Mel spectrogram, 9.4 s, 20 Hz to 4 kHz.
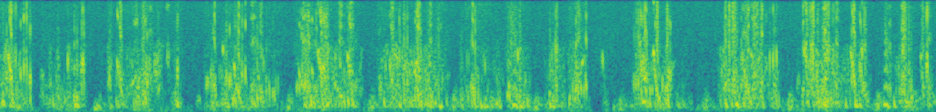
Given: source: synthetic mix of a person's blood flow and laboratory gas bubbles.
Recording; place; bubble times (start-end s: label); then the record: Doppler ultrasound of blood flow; precordium
0.00-0.35 s: bubbles
0.39-0.89 s: bubbles
1.05-1.83 s: bubbles
2.04-2.82 s: bubbles
2.93-3.65 s: bubbles
3.75-4.51 s: bubbles
4.58-5.33 s: bubbles
5.43-5.92 s: bubbles
6.00-6.08 s: bubbles
6.29-6.88 s: bubbles
7.17-7.84 s: bubbles
7.96-8.72 s: bubbles
8.80-9.36 s: bubbles
From the record:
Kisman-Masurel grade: 444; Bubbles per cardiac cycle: continuous sound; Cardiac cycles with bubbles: 100%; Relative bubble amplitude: maximal (0.775 to 0.999); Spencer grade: 4 (maximum detectable bubble signal sounding continuously throughout systole and diastole of every cardiac period, and overriding the amplitude of the normal cardiac signals); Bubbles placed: only in the low amplitude regions of the cardiac cycle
